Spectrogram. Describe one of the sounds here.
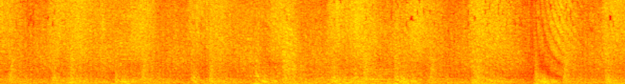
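Magic blasts and combat sound effects crackle and whoosh.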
